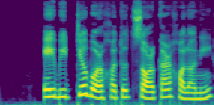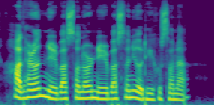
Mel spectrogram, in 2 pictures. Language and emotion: Assamese, neutral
